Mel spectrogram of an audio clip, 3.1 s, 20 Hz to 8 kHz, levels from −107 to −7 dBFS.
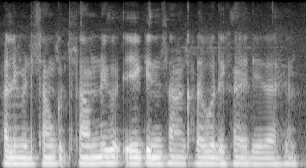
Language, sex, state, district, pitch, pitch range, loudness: Hindi, male, Madhya Pradesh, Umaria, 105 Hz, 105-110 Hz, -17 LUFS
